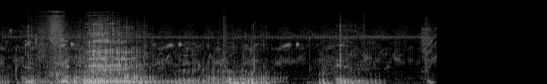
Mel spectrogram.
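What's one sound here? Small cartoon creatures chatter and squeak in high voices.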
